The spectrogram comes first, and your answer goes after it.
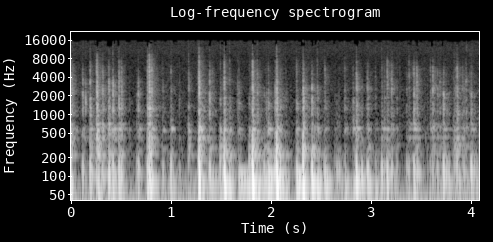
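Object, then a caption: Large plastic bottle of dark liquid. A large plastic Coca-Cola bottle with a red label, mostly full of dark liquid, is held in both hands while fingertips tap and scratch its label and body. The result is a quick, irregular patter of soft, dull, low thumps, each dying away almost instantly, with faint scratchy rustling between them.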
